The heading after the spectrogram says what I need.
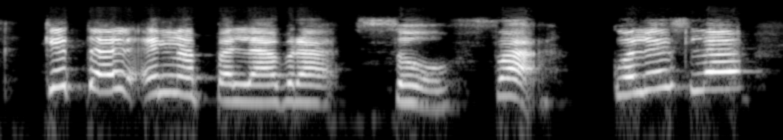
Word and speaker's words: sofá: ¿Qué tal en la palabra sofá? ¿Cuál es la sílaba que hace más ruido, que está más fuerte? Sofá. ¿Sería so o sería fa? ¿Qué piensas, Cecia? ¿Ah? Fa, sería fa, muy bien.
